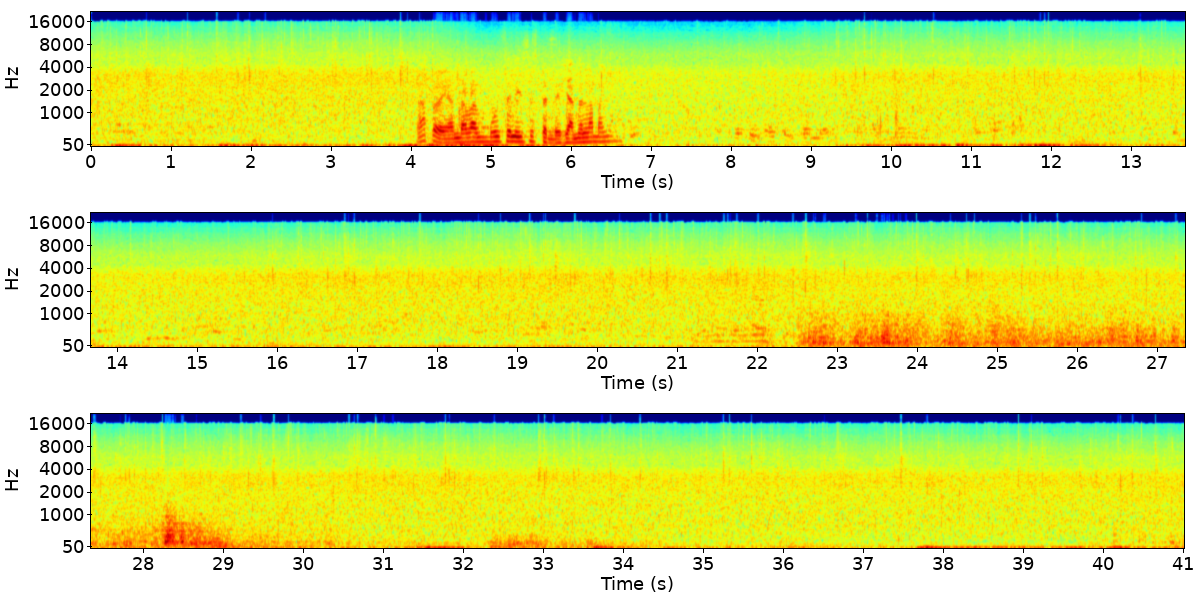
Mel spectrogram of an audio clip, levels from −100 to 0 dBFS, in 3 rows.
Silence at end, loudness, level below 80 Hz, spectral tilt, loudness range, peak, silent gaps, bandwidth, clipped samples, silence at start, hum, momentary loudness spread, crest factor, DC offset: 0 s; -14 LUFS; -26 dBFS; -3.5 dB/octave; 6 LU; 0 dBFS; none; 17.5 kHz; 0.2%; 0 s; none; 7 LU; 14 dB; under 0.1%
